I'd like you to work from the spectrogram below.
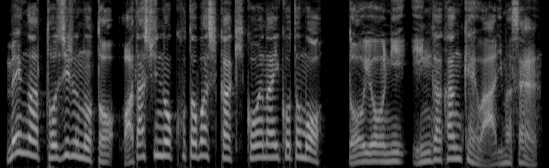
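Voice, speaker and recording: A man reading a book aloud as a narrator, in a measured, explanatory manner. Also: sits high, very animated, no echo, clean studio sound. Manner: measured, explanatory read-aloud with acted example lines. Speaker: audiobook narrator.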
